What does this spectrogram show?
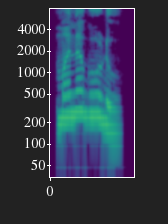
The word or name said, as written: ಮನಗೂಡು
